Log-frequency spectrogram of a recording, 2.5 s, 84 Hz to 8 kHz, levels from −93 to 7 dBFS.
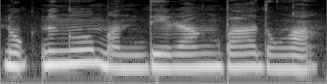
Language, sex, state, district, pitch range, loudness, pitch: Garo, female, Meghalaya, South Garo Hills, 210-240 Hz, -14 LUFS, 215 Hz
